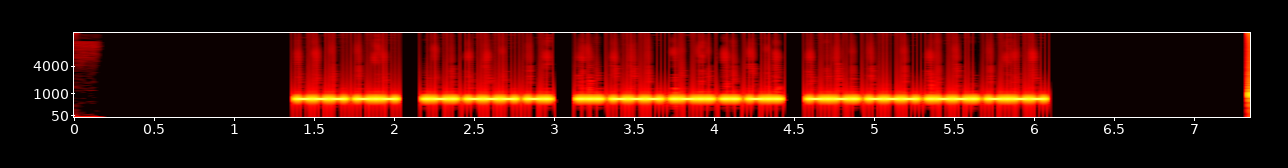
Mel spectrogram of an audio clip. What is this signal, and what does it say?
Morse code, heard as a keyed tone, about 41 wpm, 700 Hz. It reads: OK RON SOLID COPY
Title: Practice QSO - Exchange 3 - More Info - 45wpm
